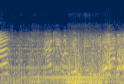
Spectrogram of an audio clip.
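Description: An engine running, a steady hum with a low rumble that grows louder about halfway through, under people's voices.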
